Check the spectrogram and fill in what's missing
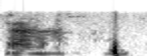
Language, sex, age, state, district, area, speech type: Malayalam, male, 18-30, Kerala, Malappuram, rural, conversation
